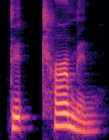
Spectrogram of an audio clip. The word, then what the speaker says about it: determine: We're stressing the middle, determine, and we are not saying this E, okay? It's not long. Just forget it. Forget that E. Determine. Don't forget it when you're spelling. Just forget it when you're saying it, okay?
